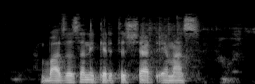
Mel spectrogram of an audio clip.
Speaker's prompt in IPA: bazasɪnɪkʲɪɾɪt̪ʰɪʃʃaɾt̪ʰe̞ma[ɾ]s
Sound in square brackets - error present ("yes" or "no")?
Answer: yes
